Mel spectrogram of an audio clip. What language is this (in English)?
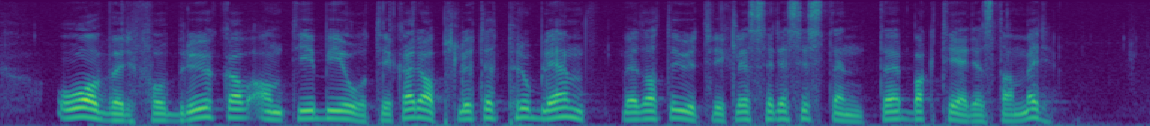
Norwegian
